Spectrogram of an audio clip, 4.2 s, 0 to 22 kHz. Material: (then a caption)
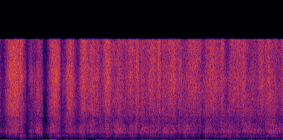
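Leather. A vintage Camper black leather sneaker with a rubber sole, held in one hand, is brushed along its upper with a wooden-backed dark bristle shoe brush. The result is a steady, dry, bristly rubbing hiss that is bright and airy, with a low hum of about 60 Hz underneath.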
